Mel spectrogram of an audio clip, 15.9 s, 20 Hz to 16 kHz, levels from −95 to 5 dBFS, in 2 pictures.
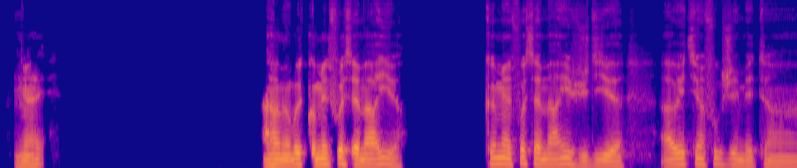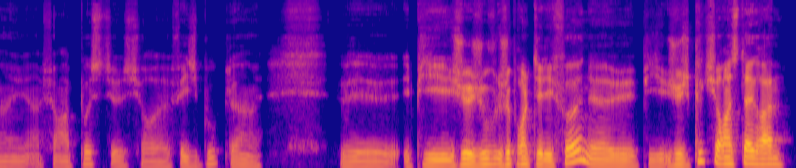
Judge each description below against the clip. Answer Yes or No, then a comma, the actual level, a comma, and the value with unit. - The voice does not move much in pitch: No, average, 3.8 semitones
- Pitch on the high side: No, low, 115 Hz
